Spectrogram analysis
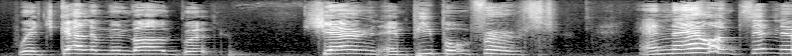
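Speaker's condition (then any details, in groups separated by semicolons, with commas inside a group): Cerebral palsy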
